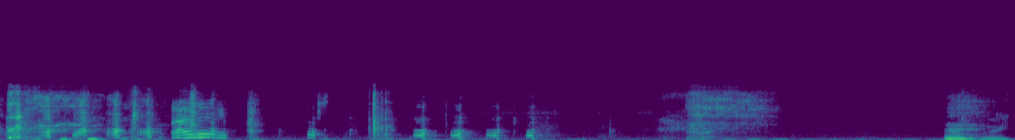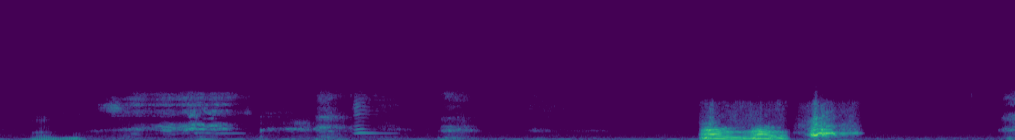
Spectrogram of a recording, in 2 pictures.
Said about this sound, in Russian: Собака, пес.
